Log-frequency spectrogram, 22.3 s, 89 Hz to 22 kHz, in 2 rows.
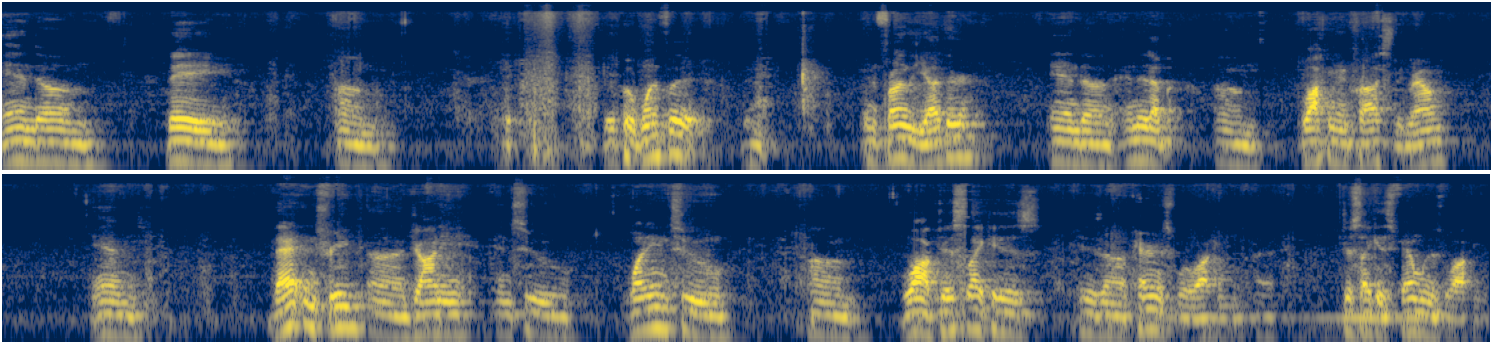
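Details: Real stuttering in a man who has stuttered since he began speaking, recorded between 2013 and 2019 while working to improve fluency; he reports sometimes needing minutes for a single sentence.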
